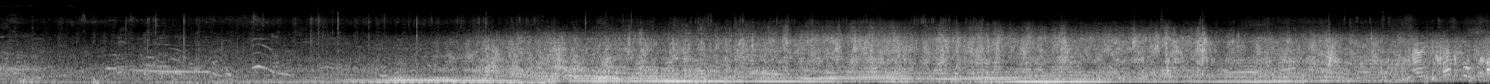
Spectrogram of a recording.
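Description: A Spitfire fighter from the Royal Air Force historic flight makes its last manoeuvre at the Cosford airshow, its piston engine droning loud and steady overhead while an announcer talks throughout.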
